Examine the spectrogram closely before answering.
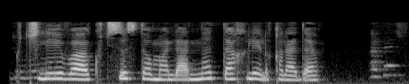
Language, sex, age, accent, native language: Uzbek, female, 18-24, Toshkent shahri, Uzbek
